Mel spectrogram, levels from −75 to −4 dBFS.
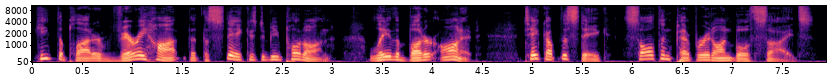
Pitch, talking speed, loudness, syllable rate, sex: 140 Hz, 220 wpm, -18 LUFS, 5.0 syllables/s, male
